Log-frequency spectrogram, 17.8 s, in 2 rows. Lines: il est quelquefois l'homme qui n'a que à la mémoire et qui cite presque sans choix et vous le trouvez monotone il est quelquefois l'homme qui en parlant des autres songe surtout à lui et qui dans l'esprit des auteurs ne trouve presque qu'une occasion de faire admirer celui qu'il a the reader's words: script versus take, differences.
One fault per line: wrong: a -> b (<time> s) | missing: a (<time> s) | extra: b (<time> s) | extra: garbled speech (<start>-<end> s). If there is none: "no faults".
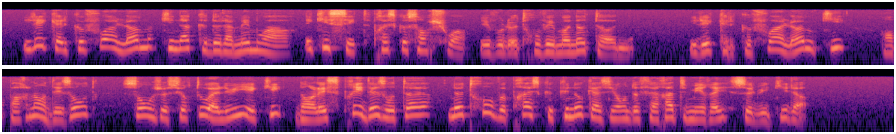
wrong: à -> de (2.1 s)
